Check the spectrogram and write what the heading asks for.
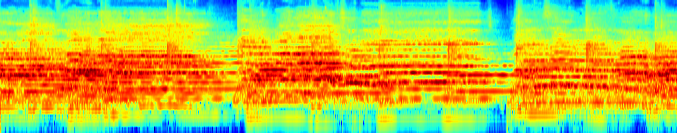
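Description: Congregation singing a hymn, accompanied by a brass band of cornets, tenor horns and tubas, in sustained phrases with short breaks about every four seconds.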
